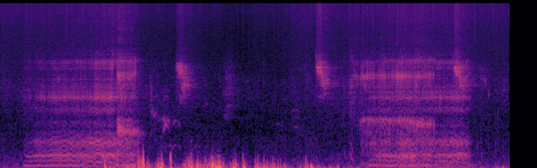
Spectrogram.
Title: snoring in la marina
